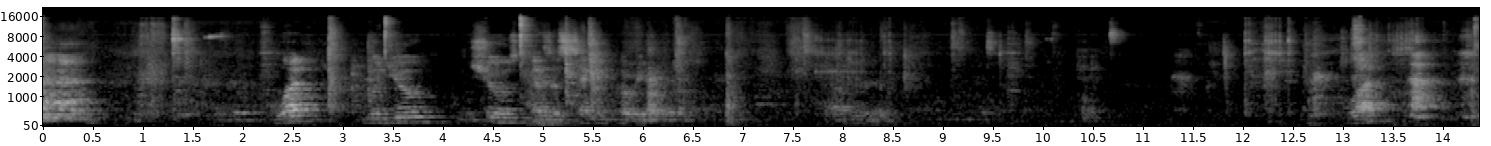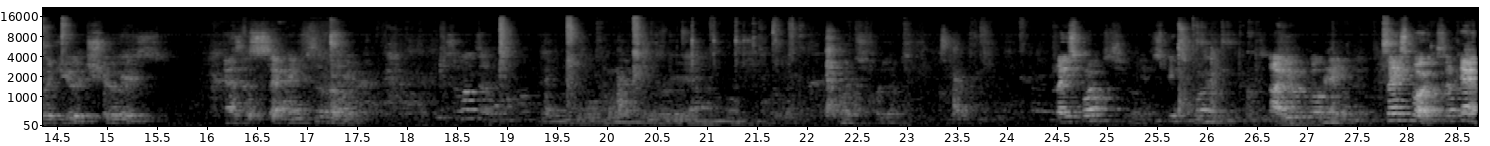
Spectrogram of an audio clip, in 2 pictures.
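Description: An elderly man lectures calmly to a room, his voice echoing slightly.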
